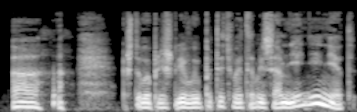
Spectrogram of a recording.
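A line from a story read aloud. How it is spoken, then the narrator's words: Laughing. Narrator (Russian): засмеялся наконец и князь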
